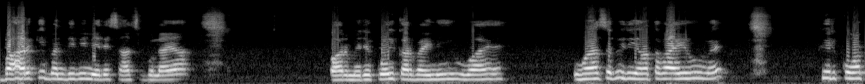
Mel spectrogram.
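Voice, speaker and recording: A woman with a Bengali accent speaks at a high pitch in a dark, mellow tone. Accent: Bengali-accented Hindi. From West Bengal, India. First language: Bengali (speaking Hindi). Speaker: domestic abuse victim seeking help. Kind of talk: testimony. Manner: halting.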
